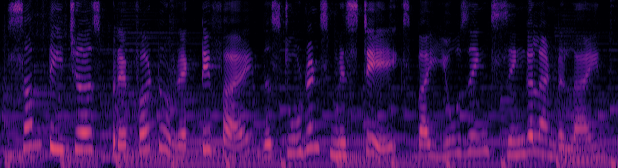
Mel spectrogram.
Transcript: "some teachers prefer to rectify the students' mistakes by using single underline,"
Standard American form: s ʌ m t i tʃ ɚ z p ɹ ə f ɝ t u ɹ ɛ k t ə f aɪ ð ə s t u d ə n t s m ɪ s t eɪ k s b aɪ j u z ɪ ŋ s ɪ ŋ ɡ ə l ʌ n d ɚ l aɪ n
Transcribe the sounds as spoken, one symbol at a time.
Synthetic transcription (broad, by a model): s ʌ m t i tʃ ɚ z p ɹ ə f ɝ t u ɹ ɛ k t ə f aɪ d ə s t u d ə n t s m ɪ s t eɪ k s b aɪ j u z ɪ ŋ s ɪ ŋ ɡ ə l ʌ n d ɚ l aɪ n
